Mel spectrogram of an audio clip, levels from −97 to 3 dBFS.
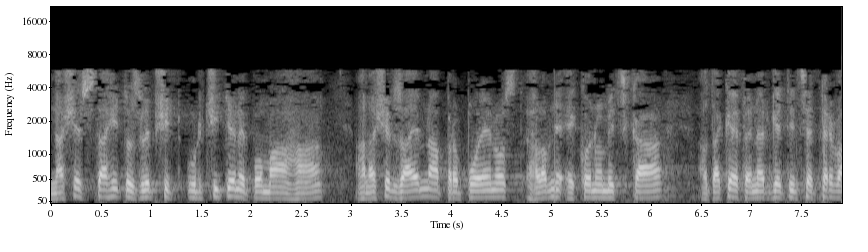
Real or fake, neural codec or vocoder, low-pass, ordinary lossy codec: real; none; 7.2 kHz; MP3, 24 kbps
